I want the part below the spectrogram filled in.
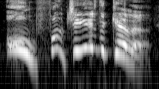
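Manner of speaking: high, loud shriek of sudden realization; shocked shriek. Retold or imitated. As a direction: scream it like the twist just hit you. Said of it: "And I'm like".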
